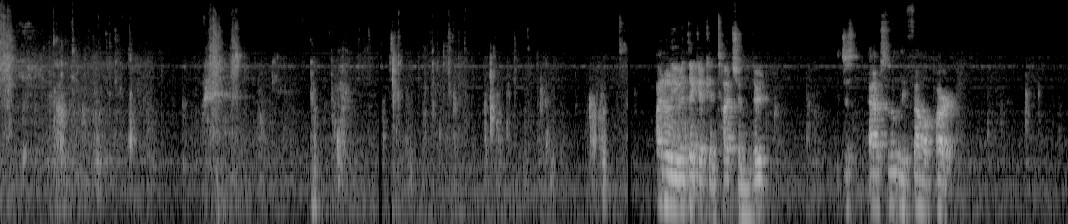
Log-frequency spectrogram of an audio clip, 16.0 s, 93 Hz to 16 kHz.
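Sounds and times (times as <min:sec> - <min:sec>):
plastic bag crinkling: 0:05.8 - 0:07.1.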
